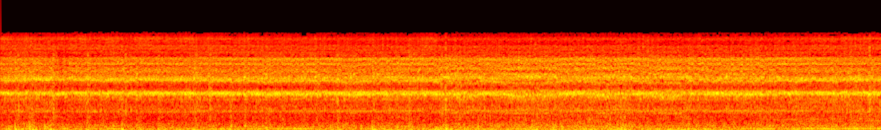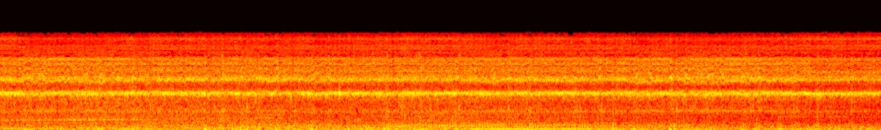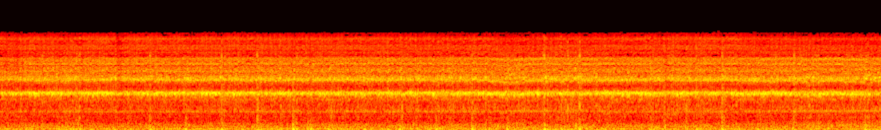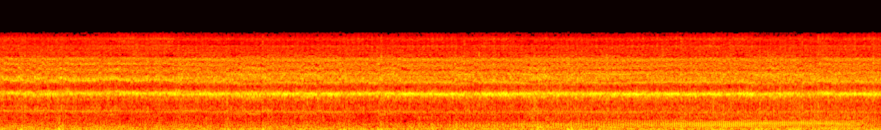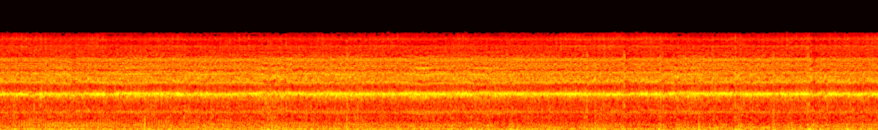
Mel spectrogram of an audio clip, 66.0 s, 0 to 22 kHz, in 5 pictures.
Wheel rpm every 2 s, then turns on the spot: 150, 150, 150, 150, 150, 150, 150, 150, 160, 150, 150, 150, 150, 150, 150, 150, 150, 150, 150, 150, 150, 150, 150, 140, 140, 140, 140, 140, 150, 150, 150, 150, 150.
none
